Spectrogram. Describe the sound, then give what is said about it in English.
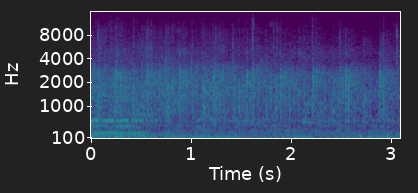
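An audience clapping their hands unto the Lord, a dense, steady wash of many overlapping claps that stays loud and even throughout, with a low murmur of voices underneath. “Let's clap our hands unto the Lord and thank him for the word we are receiving here today.”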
